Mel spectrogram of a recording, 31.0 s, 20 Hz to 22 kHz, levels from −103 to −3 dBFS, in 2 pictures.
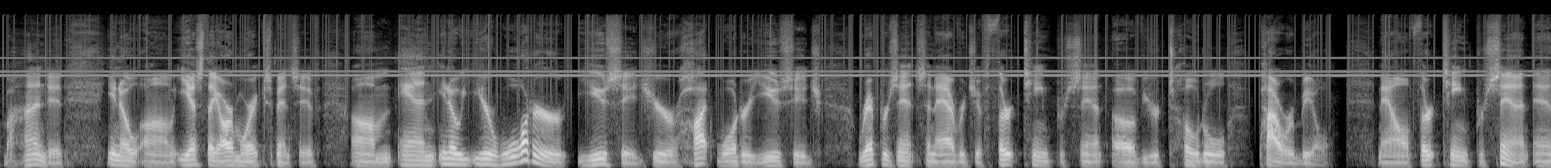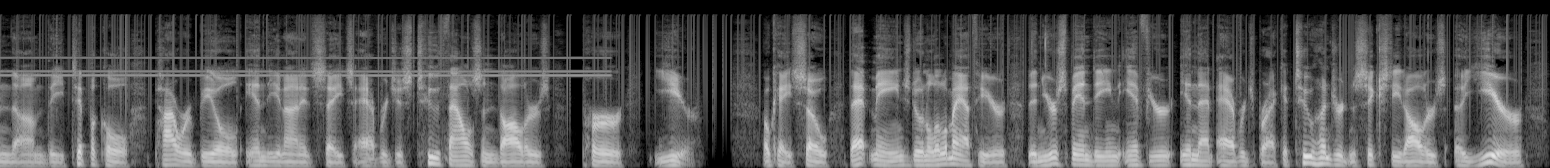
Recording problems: high-pitched whine; noticeable; until 22 s; 3.5 kHz, 15 dB below the speech
crackle, like an old record; faint; 25 dB below the speech

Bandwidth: 15 kHz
